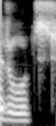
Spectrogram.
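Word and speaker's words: routes: हैं कि कौन से रूट्स जो हैं, रूट्स या राउट्स, however you want to pronounce them, यानी कि तलफ़्फ़ुज़ दोनों ही दुरुस्त है, राउट भी ठीक है और रूट भी ठीक है।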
